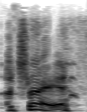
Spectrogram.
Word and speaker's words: Atreus: Like the band, Atreyu. It's pronounced Atreus.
